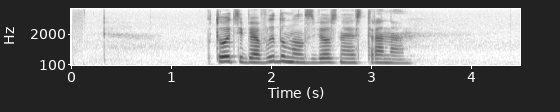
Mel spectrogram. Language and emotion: Russian, neutral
